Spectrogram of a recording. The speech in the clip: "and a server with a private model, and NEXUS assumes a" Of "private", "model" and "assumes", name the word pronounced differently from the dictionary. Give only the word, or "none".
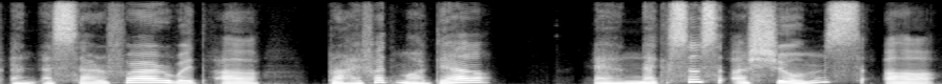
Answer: assumes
